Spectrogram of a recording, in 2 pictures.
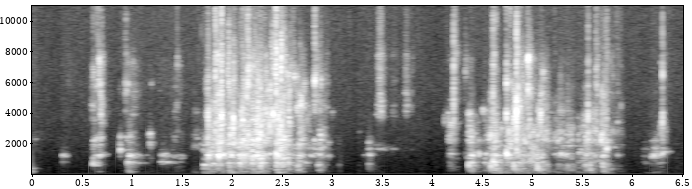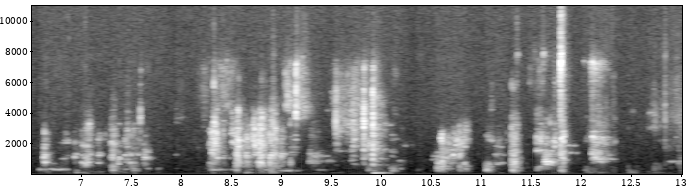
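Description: A hand mixing flour into cold salted water in a bowl to make arepa dough, heard through a video call as faint, irregular wet swishes that come and go.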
